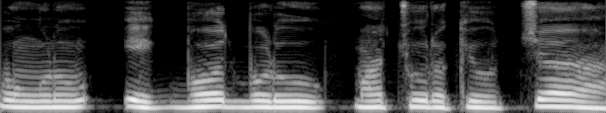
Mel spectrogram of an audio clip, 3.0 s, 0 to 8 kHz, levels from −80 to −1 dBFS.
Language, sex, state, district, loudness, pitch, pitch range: Hindi, male, Uttarakhand, Uttarkashi, -12 LUFS, 165 Hz, 160-170 Hz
